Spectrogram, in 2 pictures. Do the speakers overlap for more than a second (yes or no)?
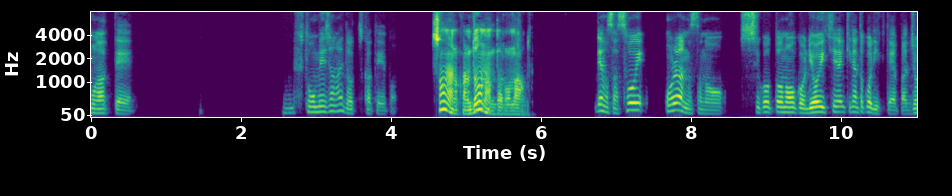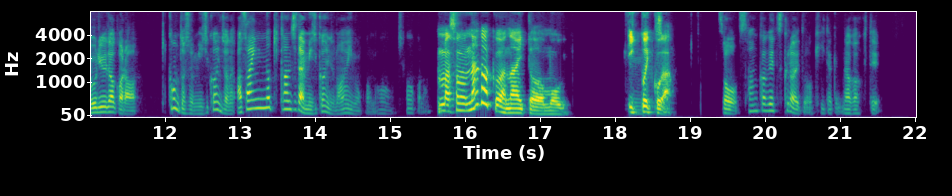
no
